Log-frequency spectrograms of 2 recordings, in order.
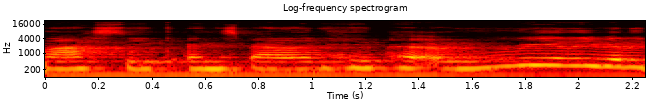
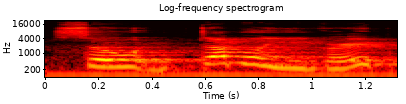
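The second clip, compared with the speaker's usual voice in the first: calling the group; 4 semitones higher, 4 dB louder, much slower than usual. Real, not acted. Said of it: "calling on group".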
